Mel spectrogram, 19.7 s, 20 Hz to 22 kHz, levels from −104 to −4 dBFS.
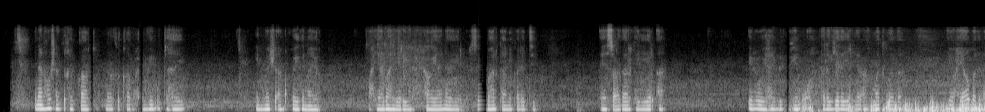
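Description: A speech recording with network faults. At 1.79 to 1.87 s and again at 2.76 to 2.86 s the last sound is briefly held and fades before speech resumes slightly further on. This is burst of packet loss: the receiver stretched the last audio for about 47 ms and then 74 ms to cover runs of lost packets, and roughly 40 ms and 80 ms of speech never arrive. From 9.55 to 9.74 s a longer fading continuation of the last sound of about 160 ms drops into about 30 ms of silence, and speech returns with about 160 ms gone. The likely cause is a long network dropout that the concealment could only partly hide. At 15.71 to 15.79 s a short smeared wobble of about 44 ms marks short concealed packet loss, where roughly 40 ms was lost and the gap was synthesised from the preceding sound and blended back in.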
